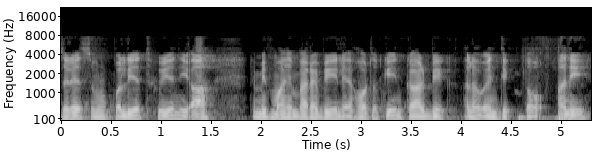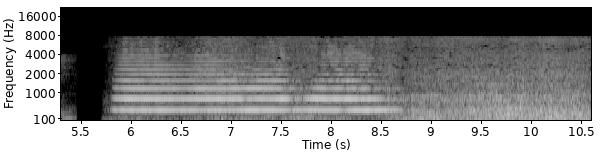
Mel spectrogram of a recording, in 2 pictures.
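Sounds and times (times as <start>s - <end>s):
speech: 0.0s - 5.4s
special inspection train horn blast: 5.8s - 8.8s
special inspection train rumbling and clattering on a speed trial run: 7.5s - 10.6s.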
